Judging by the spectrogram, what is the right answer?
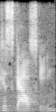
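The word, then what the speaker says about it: Kuskowski: this is how you say it, Kaskowski.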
